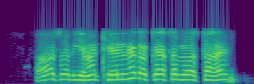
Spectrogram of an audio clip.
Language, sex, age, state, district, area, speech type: Hindi, male, 30-45, Bihar, Madhepura, rural, conversation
